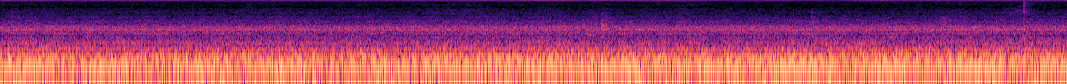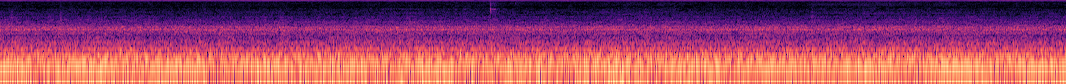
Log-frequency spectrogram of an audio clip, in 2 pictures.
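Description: Steady low hum and whir of a Dell Precision desktop workstation's cooling fans, running evenly while the machine boots.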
